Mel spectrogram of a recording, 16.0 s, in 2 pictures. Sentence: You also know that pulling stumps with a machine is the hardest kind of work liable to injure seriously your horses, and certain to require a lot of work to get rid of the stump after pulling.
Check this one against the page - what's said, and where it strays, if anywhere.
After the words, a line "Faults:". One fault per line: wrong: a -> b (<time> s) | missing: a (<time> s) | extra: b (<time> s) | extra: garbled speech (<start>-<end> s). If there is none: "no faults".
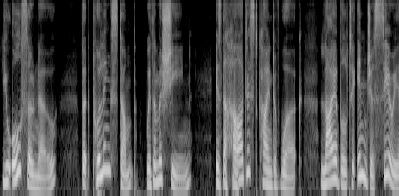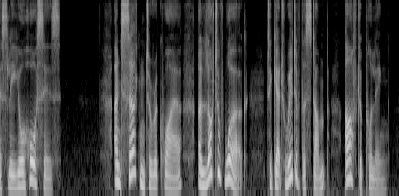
You also know that pulling stump with a machine is the hardest kind of work liable to injure seriously your horses, and certain to require a lot of work to get rid of the stump after pulling.
Faults:
wrong: stumps -> stump (2.2 s)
